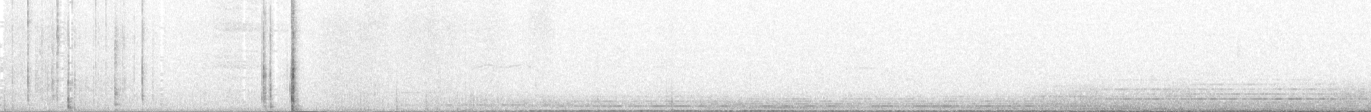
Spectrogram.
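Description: Two sharp clicks about half a second and two seconds in, from headphones being handled, over a steady low wind rumble. From about four seconds in, a soft music intro of held, slowly building tones comes in over the wind.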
